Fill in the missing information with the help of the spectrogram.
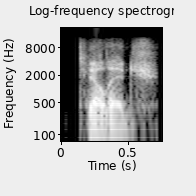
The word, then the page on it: tillage: American English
